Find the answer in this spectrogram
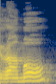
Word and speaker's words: राम: यह ठीक नहीं है the tendency to see that हरे रामो इज in Bengal waste Bengal तो सामान्यता बंगाली भक्त इस प्रकार से उच्चारण किया करते हैं। सो we should we should not डू S much S possible we should be हरे रामा हरे रामा हरे राम हरे रामो तो जैसे स्वाभाविक उच्चारण निकलता है हमको मुख से वैसा ही करना चाहिए बंगाली भक्तों की नकल नहीं करनी चाहिए और व्हेन वी सिंग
